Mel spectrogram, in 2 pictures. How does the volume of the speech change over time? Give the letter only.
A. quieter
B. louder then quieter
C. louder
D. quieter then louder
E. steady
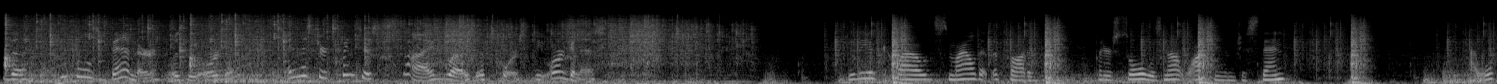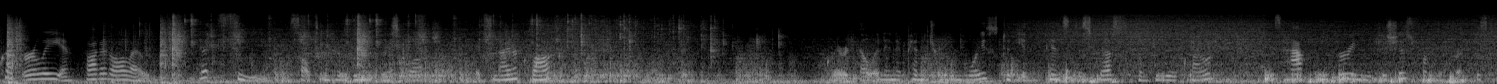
E.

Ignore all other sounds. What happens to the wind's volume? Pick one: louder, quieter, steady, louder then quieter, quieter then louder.
louder.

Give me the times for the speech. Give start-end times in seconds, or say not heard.
0.0-6.2, 8.4-12.9, 14.7-20.6, 23.2-29.8.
